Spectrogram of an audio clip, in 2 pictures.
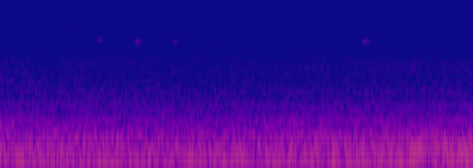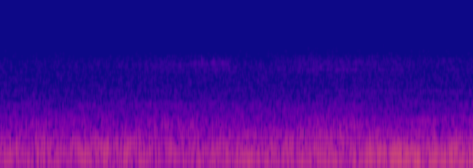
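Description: Traffic passes by steadily on a nearby road.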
